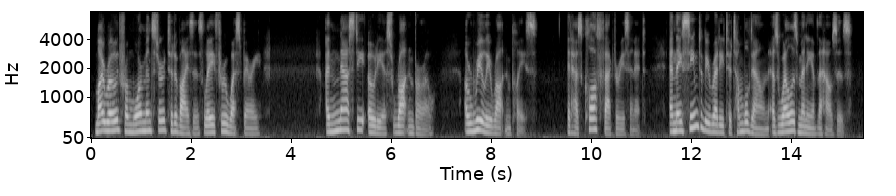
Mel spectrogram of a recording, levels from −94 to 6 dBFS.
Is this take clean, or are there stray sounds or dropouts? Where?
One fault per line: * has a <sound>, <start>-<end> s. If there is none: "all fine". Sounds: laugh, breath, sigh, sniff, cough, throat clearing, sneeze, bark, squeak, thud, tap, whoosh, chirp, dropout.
all fine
